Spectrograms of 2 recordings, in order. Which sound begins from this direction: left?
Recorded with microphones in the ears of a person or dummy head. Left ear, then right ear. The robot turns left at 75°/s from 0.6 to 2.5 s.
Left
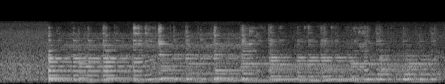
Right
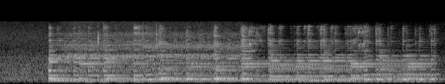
A guitar, at 0.5 s.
